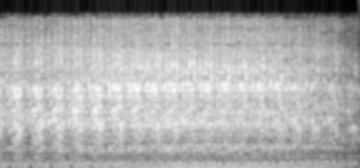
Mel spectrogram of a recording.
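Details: Truck: engine catches and runs loud and uneven with a lumpy, irregular beat; rough running, owner suspects a failing cam sensor.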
